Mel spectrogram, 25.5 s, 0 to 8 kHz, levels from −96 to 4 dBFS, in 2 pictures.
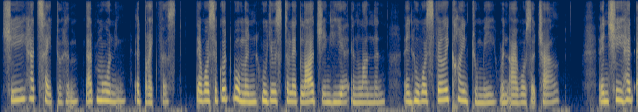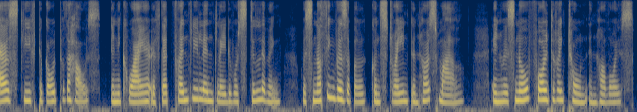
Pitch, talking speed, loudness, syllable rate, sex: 195 Hz, 160 wpm, -20 LUFS, 4.3 syllables/s, female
